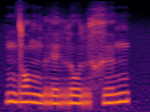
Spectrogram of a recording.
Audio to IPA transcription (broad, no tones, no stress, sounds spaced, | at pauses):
n d ɔ ŋ r ɘ r o r x ɘ ŋ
